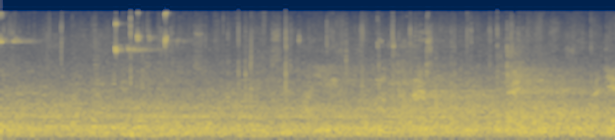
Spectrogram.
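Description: A ball thuds off players' feet in an echoing hall.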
